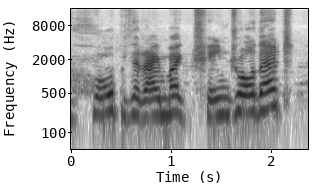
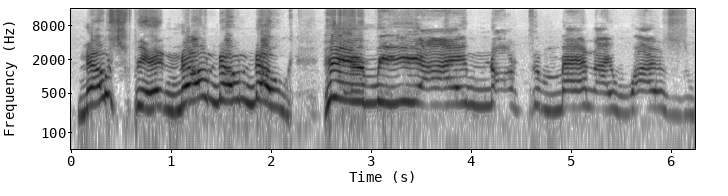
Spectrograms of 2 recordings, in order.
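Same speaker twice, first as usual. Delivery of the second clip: high, loud terrified begging; desperate pleading cry; 6 semitones higher, 4 dB louder than usual. Acted. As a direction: cry out to the spirit in panic. Scrooge sees his own grave.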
